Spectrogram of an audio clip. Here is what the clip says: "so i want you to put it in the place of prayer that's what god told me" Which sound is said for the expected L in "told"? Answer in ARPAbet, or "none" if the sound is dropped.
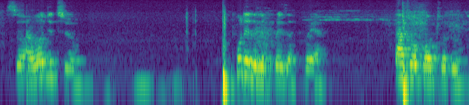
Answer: none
